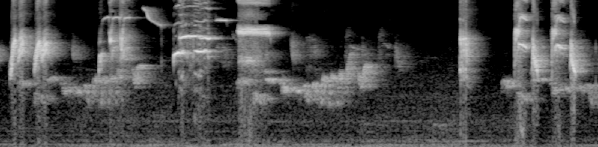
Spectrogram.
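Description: Orange-headed thrush singing rich, varied phrases of sweet whistles, slurs and sharp high notes in quick bursts, with short pauses between phrases.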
